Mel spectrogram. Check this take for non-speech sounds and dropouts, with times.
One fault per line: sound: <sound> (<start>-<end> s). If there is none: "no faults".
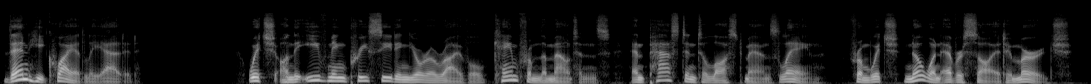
no faults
